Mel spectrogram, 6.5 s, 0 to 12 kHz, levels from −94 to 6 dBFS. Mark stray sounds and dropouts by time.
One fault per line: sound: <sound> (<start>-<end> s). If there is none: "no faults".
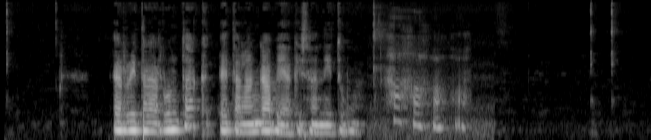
sound: laugh (3.7-4.7 s)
